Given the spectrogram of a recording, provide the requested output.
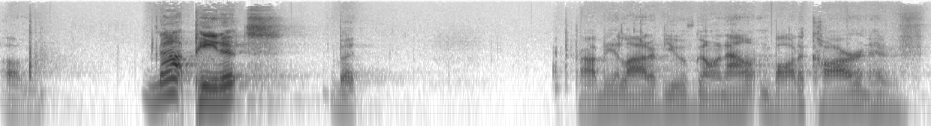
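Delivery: normal talking voice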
